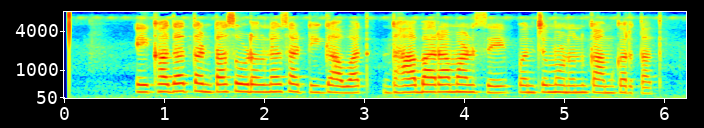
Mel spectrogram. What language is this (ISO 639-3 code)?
mar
